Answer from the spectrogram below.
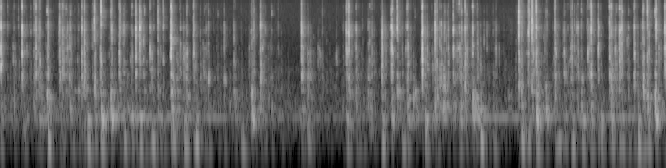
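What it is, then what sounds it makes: Plastic computer keyboard being typed on. Two hands type steadily with their fingertips on a black plastic full-size computer keyboard resting on a desk. Quick, bright, clicky key taps come in rapid flurries with very short decay, broken by brief pauses, over a faint low hum.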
